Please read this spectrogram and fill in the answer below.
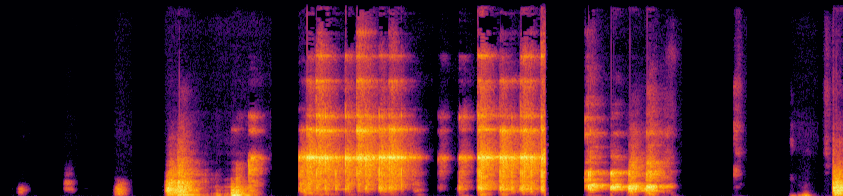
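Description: Spice jars and their lids being handled during refilling with smoked paprika: a few light knocks, then two scraping squeaks with a high ringing tone, then a run of quick taps.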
